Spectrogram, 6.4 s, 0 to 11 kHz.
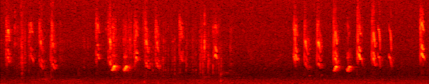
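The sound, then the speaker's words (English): A bird, identified as 5-9 and kept in a cell with a baby bird, gives a series of short, high, chirpy flight calls in rapid bursts, pausing briefly between clusters, over a steady low background hum. “Flight call series by 5-9.”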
